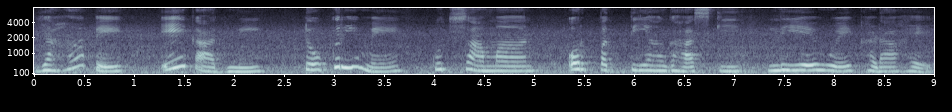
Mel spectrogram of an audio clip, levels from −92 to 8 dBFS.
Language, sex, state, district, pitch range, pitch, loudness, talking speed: Hindi, female, Madhya Pradesh, Dhar, 190-245 Hz, 215 Hz, -16 LUFS, 105 wpm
